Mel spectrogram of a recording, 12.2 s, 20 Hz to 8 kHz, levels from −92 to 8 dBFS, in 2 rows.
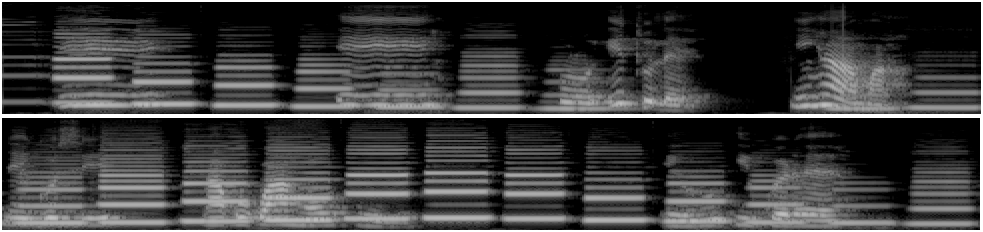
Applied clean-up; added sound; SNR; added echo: classical method log-MMSE.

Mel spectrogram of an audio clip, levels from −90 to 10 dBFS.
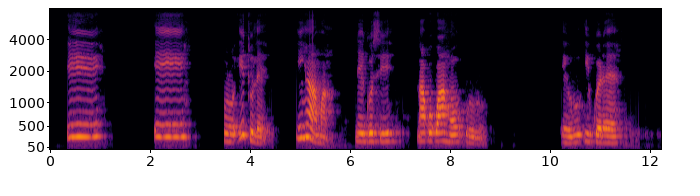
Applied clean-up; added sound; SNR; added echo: none; none; none; none.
